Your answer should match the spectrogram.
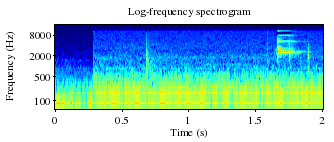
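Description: Handheld barcode scanner giving one short high beep about 1.7 s in, the good-read signal as it scans the barcode on a container label. A low steady hum runs under it.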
